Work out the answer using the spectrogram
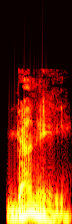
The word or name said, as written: gunny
